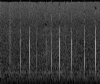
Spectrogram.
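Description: A quick run of about ten small, sharp clicks at uneven spacing, starting a moment in: the camera's zoom control being pressed to zoom the shot back out.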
